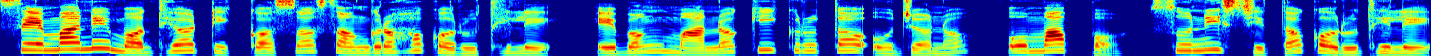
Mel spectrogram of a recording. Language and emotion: Odia, neutral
